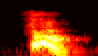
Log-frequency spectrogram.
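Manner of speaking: sudden punchy "phoom"; imitated whoosh. Angler shows the perch vanishing, sudden whoosh noise. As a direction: mimic fish shooting away.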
